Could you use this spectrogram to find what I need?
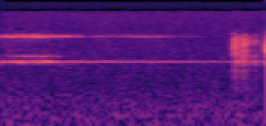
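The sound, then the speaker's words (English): A house doorbell rings with a sustained, steady two-note electronic tone for about two seconds, fairly quiet, followed by two short bursts of noise at the end. “This is the house. Ring the bell.”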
